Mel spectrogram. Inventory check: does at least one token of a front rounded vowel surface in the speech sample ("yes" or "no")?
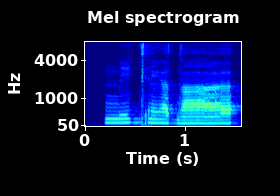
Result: no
